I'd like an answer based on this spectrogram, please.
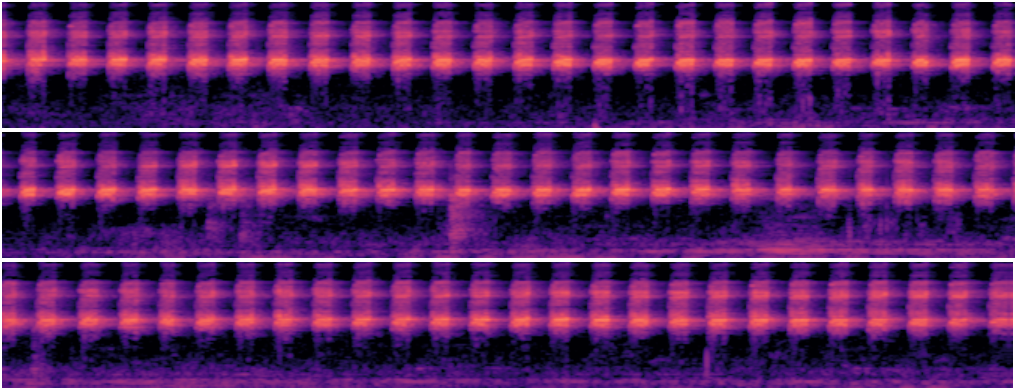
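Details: A bush cricket keeps up a long, unbroken series of shrill rasping pulses, close to four each second, metallic and ringing, holding the same loudness for twenty seconds with faint low rumbling underneath.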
